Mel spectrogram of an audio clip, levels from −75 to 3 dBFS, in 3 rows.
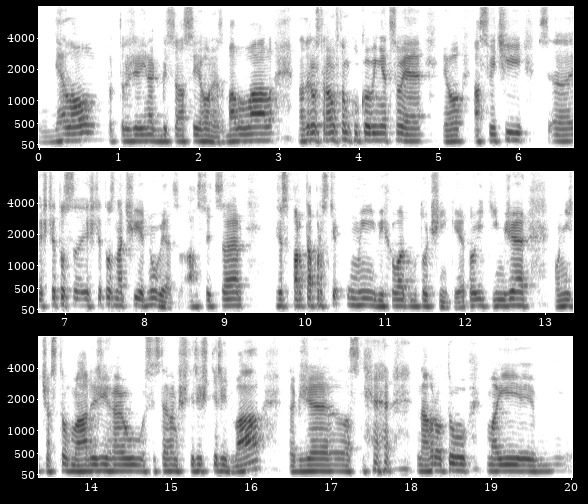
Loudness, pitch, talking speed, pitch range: -24 LUFS, 135 Hz, 155 wpm, 130-145 Hz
